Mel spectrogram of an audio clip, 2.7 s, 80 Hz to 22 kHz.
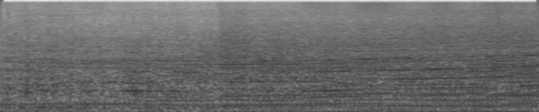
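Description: Ford Mustang GR3 race car in Gran Turismo 7 at Dragon Trail, engine droning steadily and building as it accelerates downhill in second gear, a continuous loud buzzing tone alone throughout.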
